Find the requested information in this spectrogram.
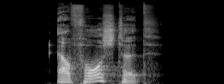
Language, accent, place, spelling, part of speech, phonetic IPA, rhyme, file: German, Germany, Berlin, erforschtet, verb, [ɛɐ̯ˈfɔʁʃtət], -ɔʁʃtət, De-erforschtet.ogg
- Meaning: inflection of erforschen: 1. second-person plural preterite 2. second-person plural subjunctive II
